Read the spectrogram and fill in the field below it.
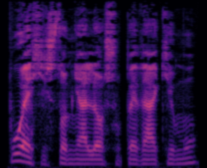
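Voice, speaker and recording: A man's voice: low-pitched, a bit bright, no room sound, studio quality. A man voicing a small girl in a children's storybook reading; she talks earnestly, like a wise little old woman. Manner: earnest, prim, lecturing.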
